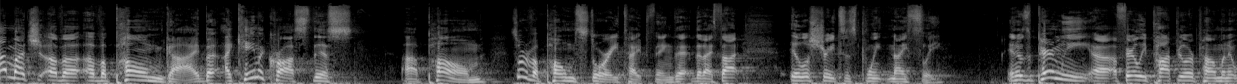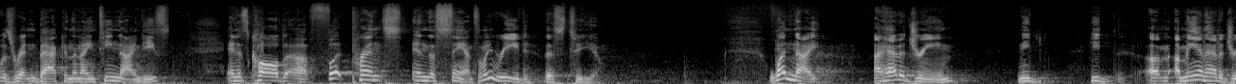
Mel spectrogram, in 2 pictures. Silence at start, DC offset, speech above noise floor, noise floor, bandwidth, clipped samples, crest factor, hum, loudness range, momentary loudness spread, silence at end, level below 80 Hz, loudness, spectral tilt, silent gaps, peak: 0 s; under 0.1%; 32 dB; -52 dBFS; 19 kHz; under 0.1%; 18 dB; none; 4 LU; 9 LU; 0 s; -38 dBFS; -20 LUFS; -5 dB/octave; none; -2 dBFS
